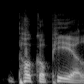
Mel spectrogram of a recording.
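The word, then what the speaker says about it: Pokopia: So, my daughter says it's it's Pocopia, like Utopia. Pocopia. Pocopia. Pocopia. Utopia.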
